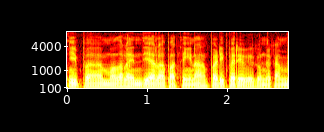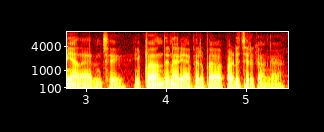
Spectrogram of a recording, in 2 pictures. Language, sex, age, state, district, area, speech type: Tamil, male, 18-30, Tamil Nadu, Madurai, urban, spontaneous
